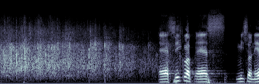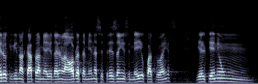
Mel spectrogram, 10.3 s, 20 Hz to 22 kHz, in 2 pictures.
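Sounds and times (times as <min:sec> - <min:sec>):
congregation applauding: 0:00.0 - 0:03.8
speech: 0:03.2 - 0:10.3.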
